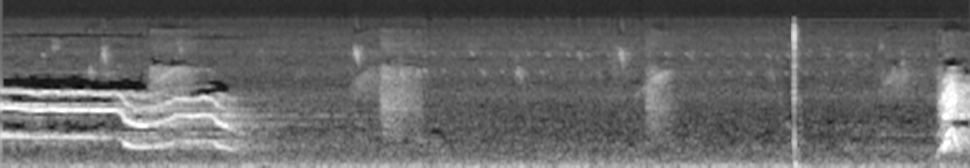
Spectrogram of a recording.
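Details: Wild coyote howling nearby at dusk in the woods, just below a deer stand as darkness falls. A wavering, sliding howl with rich overtones fills the first two seconds, then quiet woods with a faint click and a brief rustle near the end.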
